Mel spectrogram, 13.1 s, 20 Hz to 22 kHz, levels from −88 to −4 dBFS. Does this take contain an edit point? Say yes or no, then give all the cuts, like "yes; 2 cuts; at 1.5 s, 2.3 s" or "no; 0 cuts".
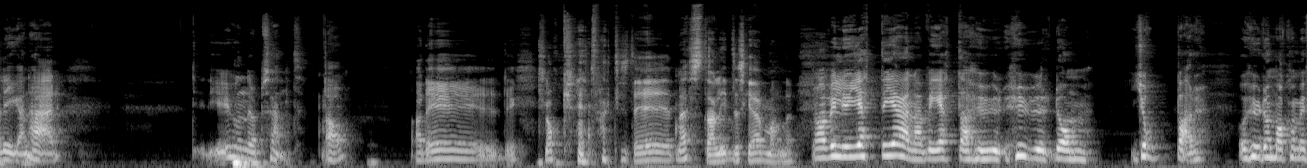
no; 0 cuts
